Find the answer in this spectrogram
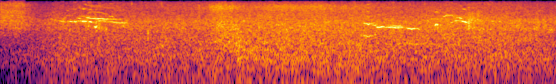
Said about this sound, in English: Two blocks from the thunder of the surf on New Brighton Beach near Christchurch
